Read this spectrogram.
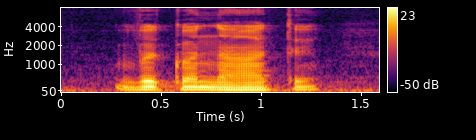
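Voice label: Ukrainian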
